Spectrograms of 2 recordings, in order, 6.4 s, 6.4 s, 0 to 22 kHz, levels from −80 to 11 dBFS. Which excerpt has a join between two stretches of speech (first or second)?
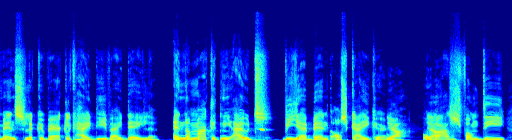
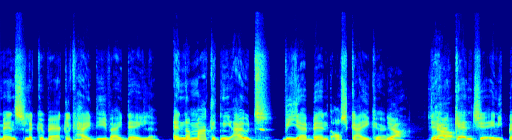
first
